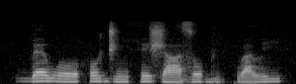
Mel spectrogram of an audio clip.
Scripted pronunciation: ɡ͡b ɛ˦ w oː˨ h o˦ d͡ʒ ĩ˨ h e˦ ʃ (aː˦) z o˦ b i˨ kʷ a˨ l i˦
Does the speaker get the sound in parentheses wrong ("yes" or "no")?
yes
